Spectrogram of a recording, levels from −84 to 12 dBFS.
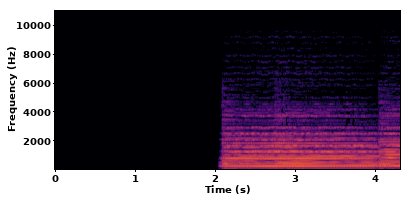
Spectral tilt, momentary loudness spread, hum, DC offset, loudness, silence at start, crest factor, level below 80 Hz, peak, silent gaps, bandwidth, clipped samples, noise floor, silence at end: -6 dB/octave; 5 LU; none; under 0.1%; -25 LUFS; 2.05 s; 16 dB; -68 dBFS; -12 dBFS; none; 8 kHz; under 0.1%; under -90 dBFS; 0 s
